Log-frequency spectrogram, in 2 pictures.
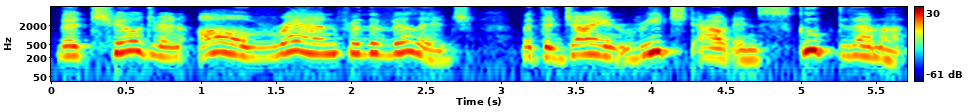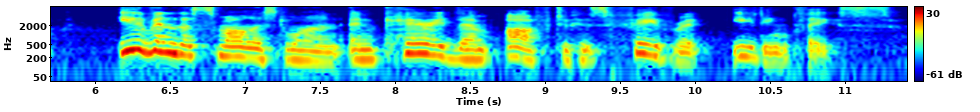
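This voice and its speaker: With a slightly high voice, a woman reads a children's storybook, deliberately and expressively stressing the key lines for her young listeners.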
